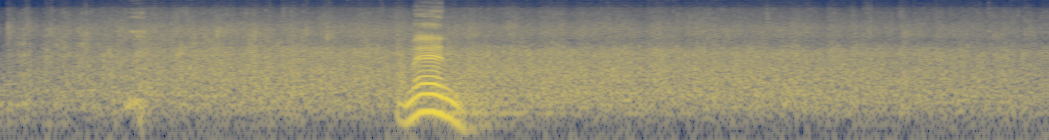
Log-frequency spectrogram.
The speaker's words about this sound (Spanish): Eso merece un aplauso para Dios.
